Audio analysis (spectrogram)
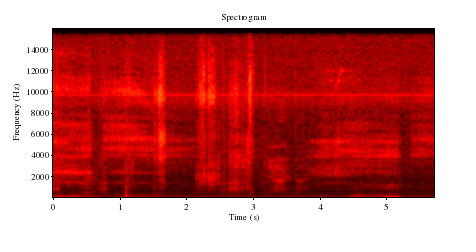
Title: Labrador snoring (My Sweet Dog )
